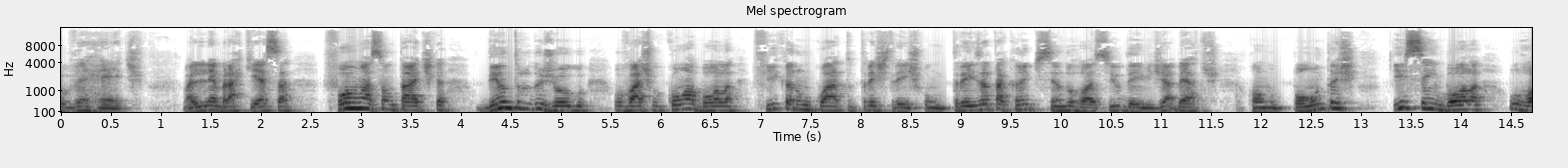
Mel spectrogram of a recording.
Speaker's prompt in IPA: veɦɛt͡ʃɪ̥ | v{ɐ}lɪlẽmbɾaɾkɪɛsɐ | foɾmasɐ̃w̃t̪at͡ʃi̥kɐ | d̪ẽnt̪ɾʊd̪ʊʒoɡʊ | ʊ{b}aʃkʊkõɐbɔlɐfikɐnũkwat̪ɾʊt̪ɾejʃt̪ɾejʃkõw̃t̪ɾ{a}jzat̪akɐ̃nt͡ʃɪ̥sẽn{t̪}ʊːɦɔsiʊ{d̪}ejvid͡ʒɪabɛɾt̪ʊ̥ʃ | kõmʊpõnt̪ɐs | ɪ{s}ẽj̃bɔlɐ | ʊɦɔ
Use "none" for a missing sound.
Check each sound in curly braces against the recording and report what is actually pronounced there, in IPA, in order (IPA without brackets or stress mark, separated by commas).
a, v, e, d̪, d̪, s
